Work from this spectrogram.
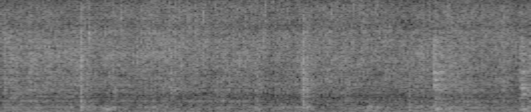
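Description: Onions and garlic frying over high heat in a pan while being stirred, a steady close sizzle with soft scraping strokes of the utensil recurring every half second or so, no voices.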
